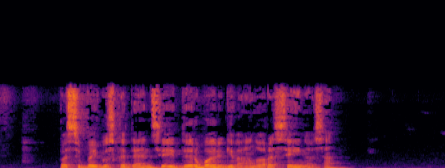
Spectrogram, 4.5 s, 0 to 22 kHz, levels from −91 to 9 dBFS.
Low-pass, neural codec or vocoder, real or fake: 10.8 kHz; none; real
